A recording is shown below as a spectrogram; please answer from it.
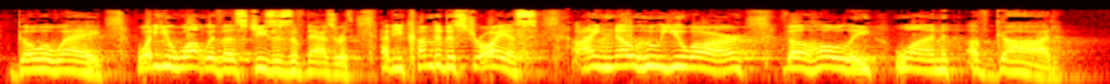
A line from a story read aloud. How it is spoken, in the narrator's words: he cried out at the top of his voice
